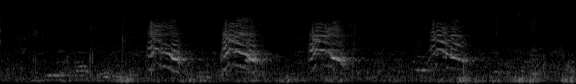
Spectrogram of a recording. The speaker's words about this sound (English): Wow, even the birds sound different.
